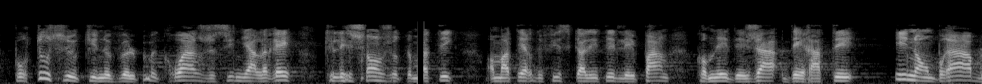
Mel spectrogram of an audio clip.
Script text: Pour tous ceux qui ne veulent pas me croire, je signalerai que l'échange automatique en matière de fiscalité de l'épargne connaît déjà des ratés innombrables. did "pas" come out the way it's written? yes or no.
no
